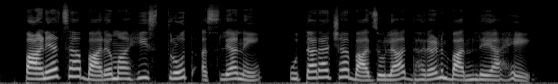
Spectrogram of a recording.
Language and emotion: Marathi, neutral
